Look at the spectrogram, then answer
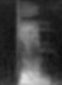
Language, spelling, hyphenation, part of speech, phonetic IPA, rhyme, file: Hungarian, kén, kén, noun, [ˈkeːn], -eːn, Hu-kén.ogg
- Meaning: sulfur, sulphur (chemical element)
